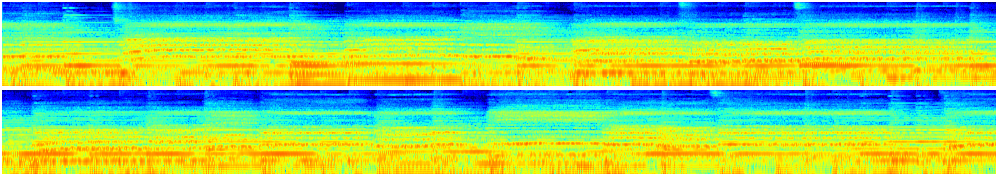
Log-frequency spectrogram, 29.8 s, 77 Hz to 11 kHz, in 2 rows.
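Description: A church praise band plays a gospel worship song while a group of voices sings. A Yamaha Montage 8 keyboard, bass guitar and drums accompany the singers, with steady drum strikes throughout.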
